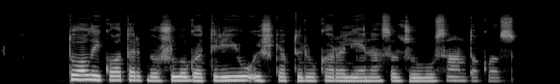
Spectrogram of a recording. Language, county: Lithuanian, Šiauliai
